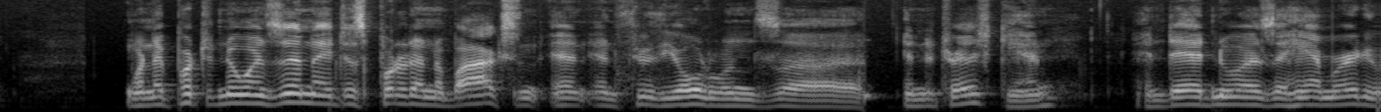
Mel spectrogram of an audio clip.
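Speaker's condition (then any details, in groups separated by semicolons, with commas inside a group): No condition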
